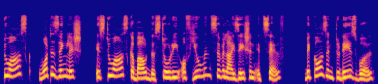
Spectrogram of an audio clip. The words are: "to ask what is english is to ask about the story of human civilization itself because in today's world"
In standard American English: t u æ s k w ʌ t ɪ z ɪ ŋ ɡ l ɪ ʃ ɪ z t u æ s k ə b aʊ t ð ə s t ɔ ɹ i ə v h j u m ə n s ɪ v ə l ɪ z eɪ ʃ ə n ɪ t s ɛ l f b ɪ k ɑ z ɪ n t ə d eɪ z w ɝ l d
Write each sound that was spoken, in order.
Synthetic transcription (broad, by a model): t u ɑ s k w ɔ t ɪ z ɪ ŋ ɡ l ɪ ʃ ɪ z t u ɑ s k ə b aʊ t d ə s t ɔ ɹ i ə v h j u m ə n s ɪ v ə l ɪ z eɪ ʃ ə n ɪ t s ɛ l f b ɪ k ɑ z ɪ n t ə d eɪ z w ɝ l d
